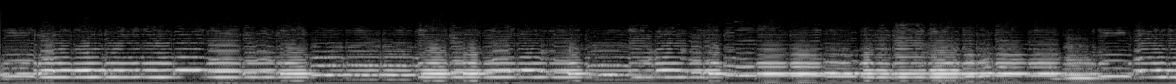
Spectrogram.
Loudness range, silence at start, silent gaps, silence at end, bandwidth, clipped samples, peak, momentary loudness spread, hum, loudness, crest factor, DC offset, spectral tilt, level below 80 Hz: 2 LU; 0 s; none; 0 s; 6.6 kHz; under 0.1%; -2 dBFS; 7 LU; none; -15 LUFS; 12 dB; under 0.1%; -7 dB/octave; -46 dBFS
